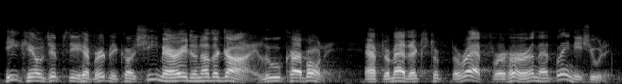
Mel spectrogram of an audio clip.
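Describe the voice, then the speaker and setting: An American man playing a brisk, confident police captain in an old-time radio crime drama. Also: a little high, natural voice. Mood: matter-of-fact. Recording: muffled old radio recording.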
